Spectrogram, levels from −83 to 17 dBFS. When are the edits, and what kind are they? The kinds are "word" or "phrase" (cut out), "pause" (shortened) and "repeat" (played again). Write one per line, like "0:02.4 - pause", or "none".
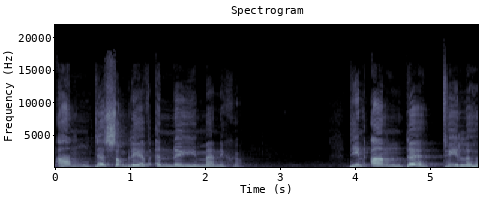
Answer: none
